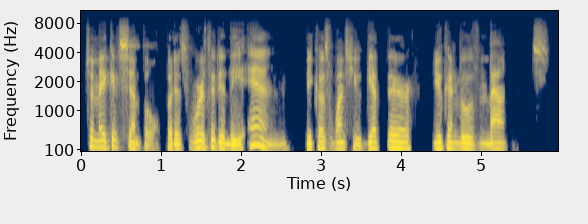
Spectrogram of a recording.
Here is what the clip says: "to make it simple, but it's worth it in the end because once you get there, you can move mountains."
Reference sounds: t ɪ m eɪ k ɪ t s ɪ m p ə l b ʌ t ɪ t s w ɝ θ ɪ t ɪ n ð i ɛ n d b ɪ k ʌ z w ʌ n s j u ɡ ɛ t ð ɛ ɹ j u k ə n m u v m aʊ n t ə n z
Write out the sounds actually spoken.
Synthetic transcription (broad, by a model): t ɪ m eɪ k ɪ t s ɪ m p l b ʌ t ɪ t s w ɝ θ ɪ t ɪ n ð i ɛ n b ɪ k ʌ z w ʌ n s j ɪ ɡ ɛ t ð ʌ ɹ j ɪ k ə n m u v m aʊ n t n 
